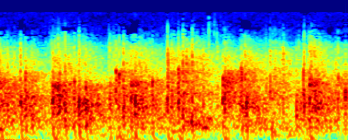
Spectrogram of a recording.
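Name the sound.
audience applause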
